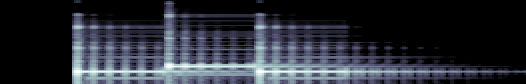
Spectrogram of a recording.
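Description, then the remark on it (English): A bright synthesized note from a SNES sounds dead center in the stereo field, then repeats twice as echoes panned entirely to the right, about half a second apart, each ringing out and fading over the next second or so, with no voices. “So, so you can have a starting note that's dead in the center, um, but its echo could be entirely just on the right side if you wanted.”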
